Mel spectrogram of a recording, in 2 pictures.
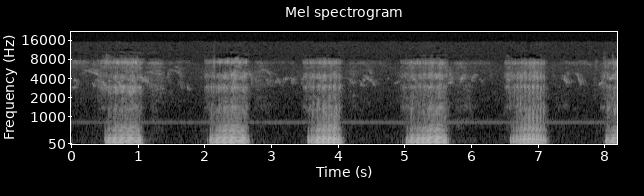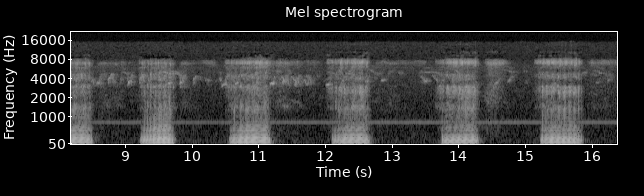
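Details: A Shar Pei asleep and snoring steadily, with about twelve low, raspy, rattling breaths coming every one and a half seconds in an even rhythm. Only faint background hiss fills the gaps.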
